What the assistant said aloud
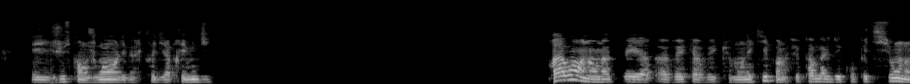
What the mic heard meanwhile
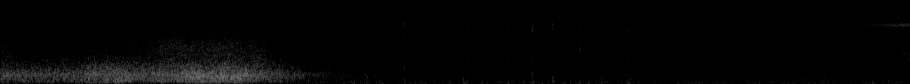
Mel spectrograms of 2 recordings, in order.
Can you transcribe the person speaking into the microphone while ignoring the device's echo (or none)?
none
